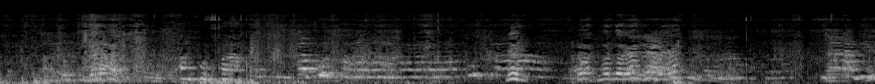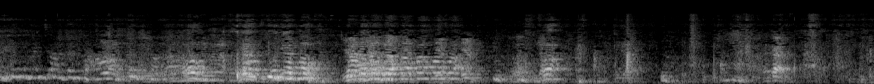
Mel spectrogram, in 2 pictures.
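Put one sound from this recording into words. Several men talk and call out to one another close by.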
